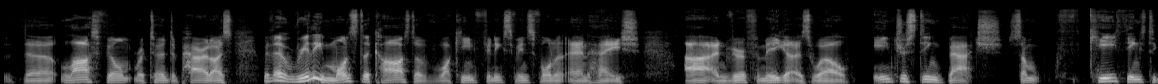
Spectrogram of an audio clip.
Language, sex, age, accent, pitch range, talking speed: English, male, 20-39, Australian, 85-110 Hz, 165 wpm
